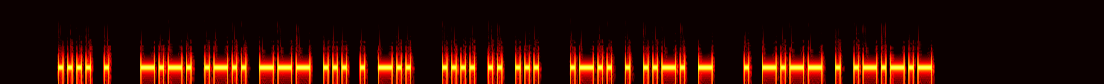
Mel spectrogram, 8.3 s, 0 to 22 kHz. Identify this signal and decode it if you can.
Morse code, heard as a keyed tone, about 34 wpm, 700 Hz. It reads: HE CLOSED HIS LEFT EYE.
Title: Sentences from Top 1400 Words 35wpm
